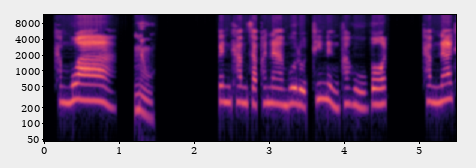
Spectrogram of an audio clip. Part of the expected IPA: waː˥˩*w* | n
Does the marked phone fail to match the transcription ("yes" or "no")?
yes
